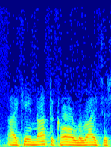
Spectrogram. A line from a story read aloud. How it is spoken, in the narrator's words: said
